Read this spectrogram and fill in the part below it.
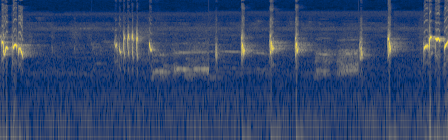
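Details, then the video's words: Yellow-vented bulbul singing in a natural setting, giving short separated chirps and a quick stuttered burst, with softer lower warbles between the louder notes. "trucuk gacor full suara alam"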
